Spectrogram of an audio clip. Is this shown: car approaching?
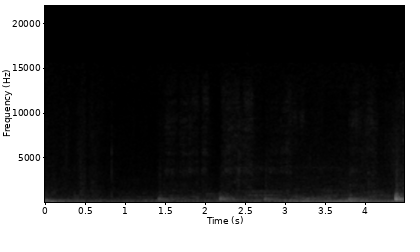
no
